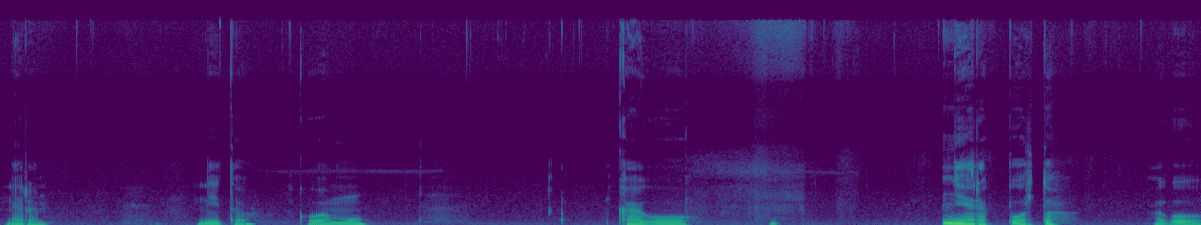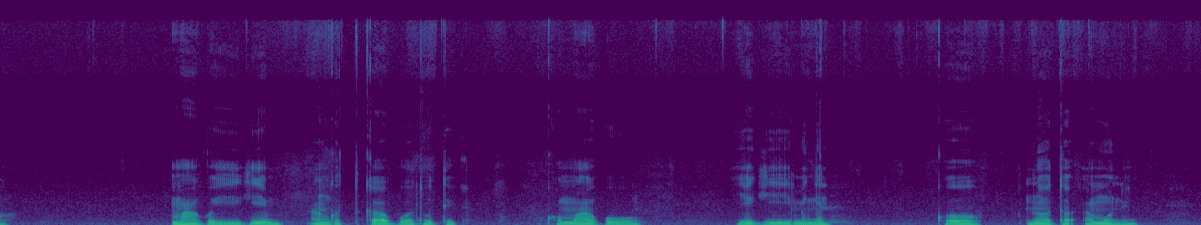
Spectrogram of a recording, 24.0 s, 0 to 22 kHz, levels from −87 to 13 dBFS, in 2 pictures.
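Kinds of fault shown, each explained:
No faults can be heard anywhere in this recording.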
